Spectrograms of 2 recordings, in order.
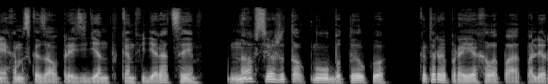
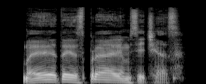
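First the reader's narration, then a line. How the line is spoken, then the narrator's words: Snort. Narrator (Russian): хмыкнул Романов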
